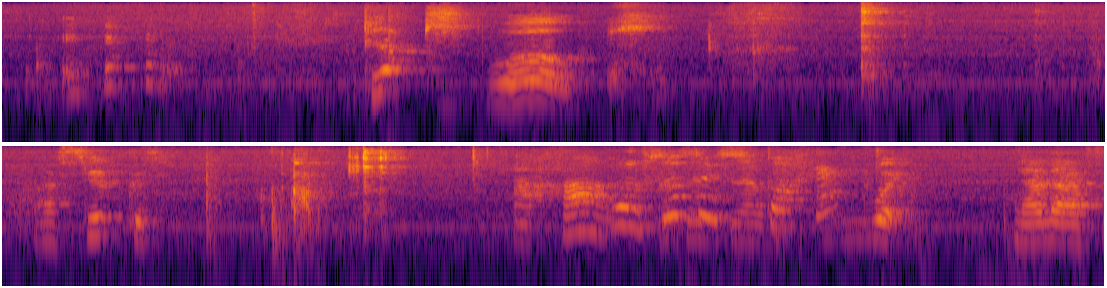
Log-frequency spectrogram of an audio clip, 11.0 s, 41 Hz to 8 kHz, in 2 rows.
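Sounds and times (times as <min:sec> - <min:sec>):
speech: 0:01.8 - 0:03.4, 0:05.7 - 0:06.4, 0:08.3 - 0:11.0
dishes and cutlery clinking together while washing up: 0:04.3 - 0:05.3, 0:06.9 - 0:07.6.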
